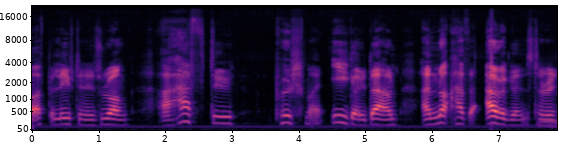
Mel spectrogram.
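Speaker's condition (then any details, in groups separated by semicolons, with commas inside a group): Cerebral palsy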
